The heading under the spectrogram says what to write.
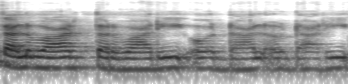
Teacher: अवधि में ल ध्वनि प्राय र हो जाती हैं।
